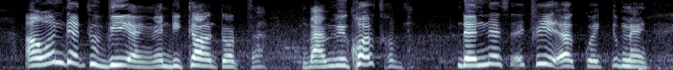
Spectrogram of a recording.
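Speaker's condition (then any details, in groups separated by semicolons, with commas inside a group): Cerebral palsy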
